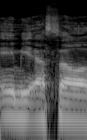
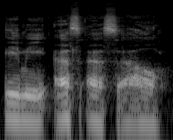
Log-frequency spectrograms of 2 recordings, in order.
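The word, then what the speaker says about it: AmiSSL: and install amsl first keep saying Amy SL it's Amy SSL Q say it right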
